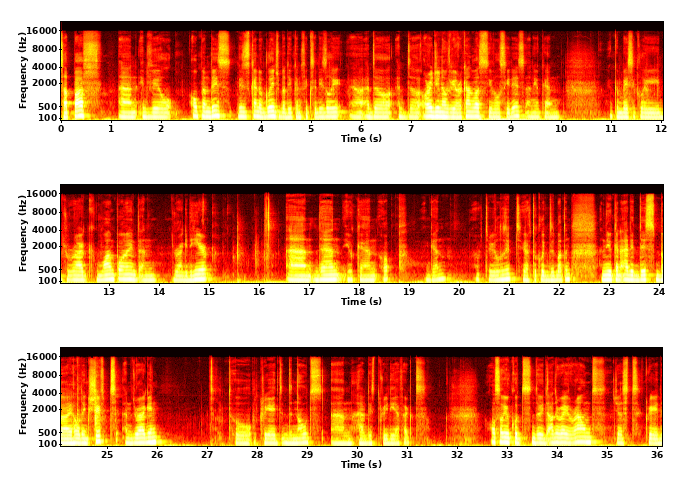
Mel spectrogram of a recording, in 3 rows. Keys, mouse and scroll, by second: 0.5 click, 1.6-4.3 alt+middle drag, 5.6 alt+middle click, 5.7 alt+scroll up 2, 9.2-10.7 drag, 11.6 alt+scroll, 11.7 alt+scroll down 1, 12.1 ctrl+scroll, 12.5-13.8 ctrl+middle drag, 13.8-15.1 drag, 15.3 click, 16.2 ctrl+alt+middle click, 16.4-17.0 ctrl+scroll, 17.2 click, 17.8 click, 18.0 click, 18.6 click, 19.8 click, 21.6 click, 22.9 click, 25.5-27.1 shift+drag, 28.1-30.6 shift+drag, 31.4 shift+click, 32.4 middle click, 32.5-32.8 scroll down 2, 34.4 click, 34.9 click.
